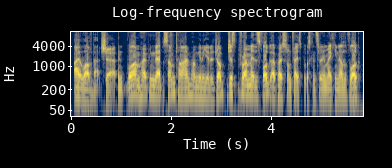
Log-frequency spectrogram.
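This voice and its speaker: Fast-talking teenage guy. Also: medium pitch, fairly even intonation. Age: late teens. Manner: rambling, self-deprecating, trips over his words. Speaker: vlogger. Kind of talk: casual vlog monologue.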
